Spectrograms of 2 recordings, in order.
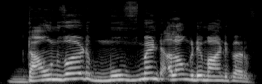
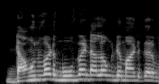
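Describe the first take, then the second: First: downward movement along demand curve said very slowly, word by word; slow dictation. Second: Said in the usual way. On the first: Shown as a demonstration. Teacher repeating the term for students to note, very slow.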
